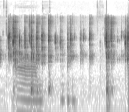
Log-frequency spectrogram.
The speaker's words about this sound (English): Oh, by the way, I think I'm hearing somebody type.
